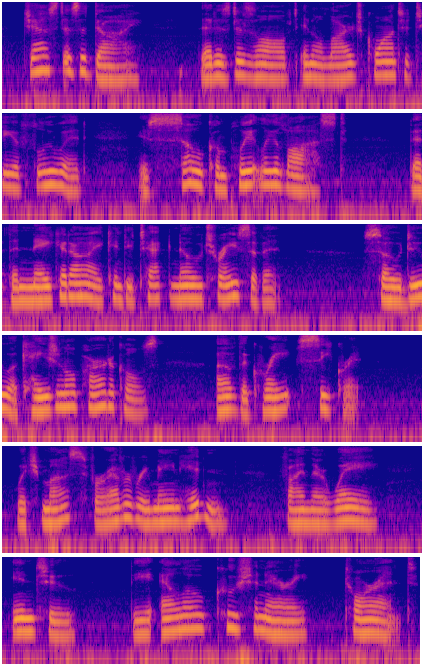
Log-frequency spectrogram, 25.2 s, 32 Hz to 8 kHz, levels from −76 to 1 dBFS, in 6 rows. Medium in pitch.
Yes: medium, 165 Hz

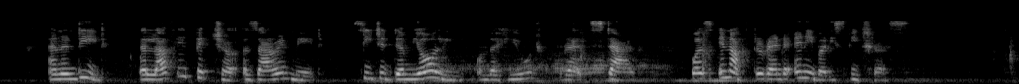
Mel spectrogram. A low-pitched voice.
No: high, 235 Hz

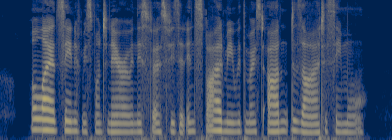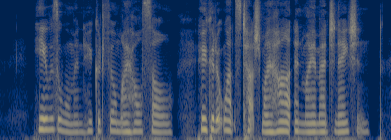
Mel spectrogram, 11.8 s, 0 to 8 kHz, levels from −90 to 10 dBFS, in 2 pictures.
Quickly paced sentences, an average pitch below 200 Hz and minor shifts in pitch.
Yes: fast, 210 wpm; high, 190 Hz; narrow, 1.9 semitones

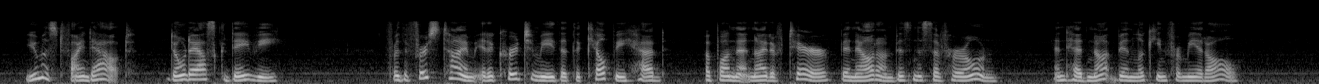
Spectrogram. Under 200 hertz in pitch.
Yes: medium, 185 Hz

